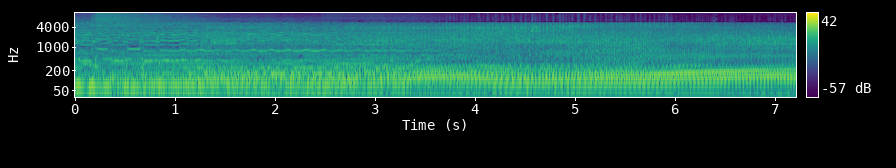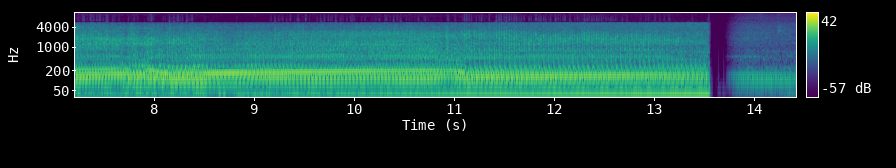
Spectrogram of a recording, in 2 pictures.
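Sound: harley-Davidson motorcycle engine idling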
